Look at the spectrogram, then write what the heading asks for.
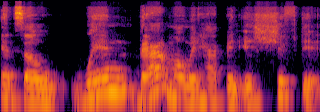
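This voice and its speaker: This woman's voice is somewhat breathy, with a dark, mellow tone at a medium pitch. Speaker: personal finance strategist. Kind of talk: live stream testimony. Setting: live stream on social media. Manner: deliberately slow.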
